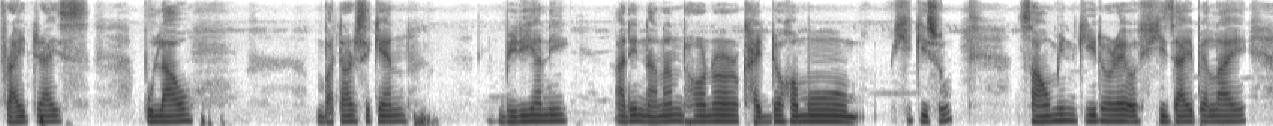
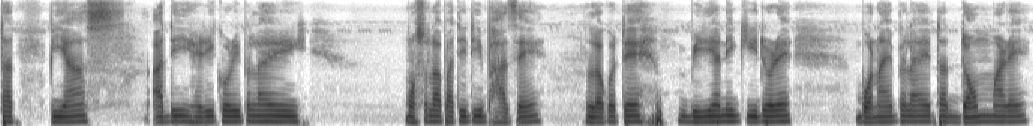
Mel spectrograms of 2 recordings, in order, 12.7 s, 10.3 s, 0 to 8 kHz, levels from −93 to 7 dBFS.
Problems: none marked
